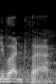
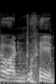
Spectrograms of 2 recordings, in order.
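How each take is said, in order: First: The word ends with an 'a' vowel. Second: The word ends with an 'i' vowel. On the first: This is the reading in the standard text. "tapi ini fathah. Ya, jadi wadduha" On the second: This is an alternative way of reading the word. "ada yang baca memang wadduhi"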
